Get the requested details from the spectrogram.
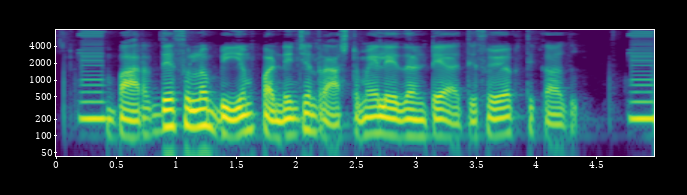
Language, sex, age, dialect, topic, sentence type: Telugu, male, 31-35, Utterandhra, agriculture, statement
